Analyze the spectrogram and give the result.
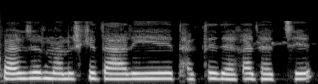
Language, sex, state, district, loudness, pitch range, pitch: Bengali, female, West Bengal, Alipurduar, -12 LUFS, 250-265 Hz, 255 Hz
